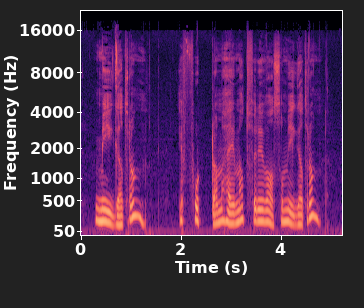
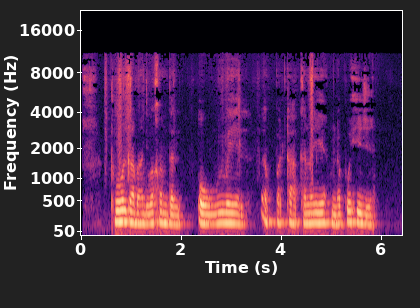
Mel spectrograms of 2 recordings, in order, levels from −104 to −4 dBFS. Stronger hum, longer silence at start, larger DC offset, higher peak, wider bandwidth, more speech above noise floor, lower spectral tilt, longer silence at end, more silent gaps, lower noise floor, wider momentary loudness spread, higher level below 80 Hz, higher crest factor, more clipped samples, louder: neither; first, 0.3 s vs 0.05 s; neither; second, -10 dBFS vs -2 dBFS; first, 17 kHz vs 11.5 kHz; first, 32 dB vs 24 dB; second, -5.5 dB/octave vs -7.5 dB/octave; about the same, 0.45 s vs 0.55 s; neither; first, -59 dBFS vs -43 dBFS; second, 10 LU vs 14 LU; second, -60 dBFS vs -54 dBFS; about the same, 18 dB vs 18 dB; neither; second, -28 LUFS vs -20 LUFS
